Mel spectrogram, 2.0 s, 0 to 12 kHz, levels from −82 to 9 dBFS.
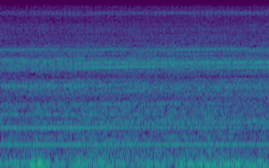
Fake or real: real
